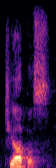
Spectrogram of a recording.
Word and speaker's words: Chiapas: Tuxtla, Chiapas. There we go, Chiapas.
